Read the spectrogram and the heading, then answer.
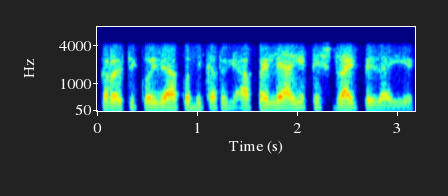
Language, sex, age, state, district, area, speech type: Hindi, male, 18-30, Uttar Pradesh, Ghazipur, rural, conversation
